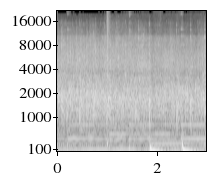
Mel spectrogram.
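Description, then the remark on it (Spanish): An audience applauds steadily for Jesus, a dense wash of clapping over a low sustained hum, with two deep booming thumps sweeping downward near the end. “Dar un aplauso a Jesús.”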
